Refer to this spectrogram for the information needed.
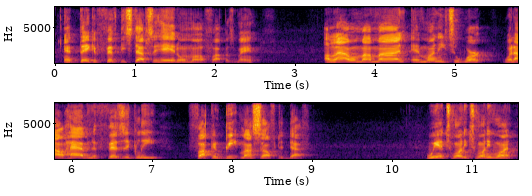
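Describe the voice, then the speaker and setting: A man in his early forties talks straight to the camera from his desk. His delivery is loose and streetwise, full of slang and cursing. He keeps checking in with "you know what I'm saying" as he goes. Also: mid-range voice. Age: 40s. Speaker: channel host. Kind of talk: casual vlog talk to camera.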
